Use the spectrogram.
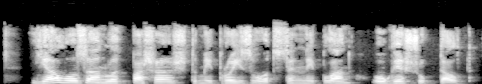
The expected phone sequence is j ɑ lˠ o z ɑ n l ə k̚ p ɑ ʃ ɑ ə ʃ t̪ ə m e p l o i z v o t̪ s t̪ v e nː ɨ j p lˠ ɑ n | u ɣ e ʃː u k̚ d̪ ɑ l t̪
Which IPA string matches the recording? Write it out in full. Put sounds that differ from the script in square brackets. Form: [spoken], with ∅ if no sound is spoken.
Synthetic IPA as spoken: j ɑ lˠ o z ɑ n l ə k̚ p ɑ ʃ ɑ ə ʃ t̪ ə m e p [r] o i z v o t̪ s t̪ v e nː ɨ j p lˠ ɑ n | [o] ɣ e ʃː u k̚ [t̪] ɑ l t̪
